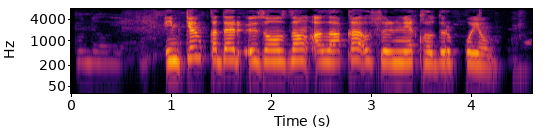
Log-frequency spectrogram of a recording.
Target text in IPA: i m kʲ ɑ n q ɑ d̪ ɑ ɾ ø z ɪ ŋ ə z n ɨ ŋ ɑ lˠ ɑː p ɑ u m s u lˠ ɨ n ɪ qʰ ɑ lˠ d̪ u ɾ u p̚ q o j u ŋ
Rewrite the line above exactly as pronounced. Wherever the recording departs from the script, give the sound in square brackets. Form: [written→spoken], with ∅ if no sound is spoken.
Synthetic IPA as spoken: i m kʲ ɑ n q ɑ d̪ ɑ ɾ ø z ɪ ŋ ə z n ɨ ŋ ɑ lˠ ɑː [p→q] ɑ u [m→∅] s u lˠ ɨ n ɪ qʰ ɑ lˠ d̪ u ɾ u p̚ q o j u ŋ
